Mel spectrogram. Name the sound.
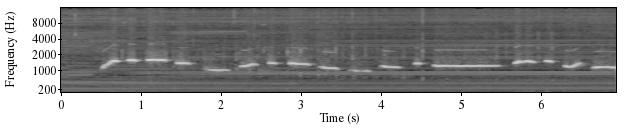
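person whistling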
